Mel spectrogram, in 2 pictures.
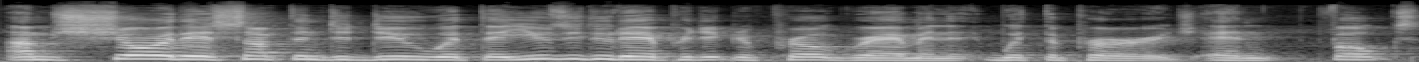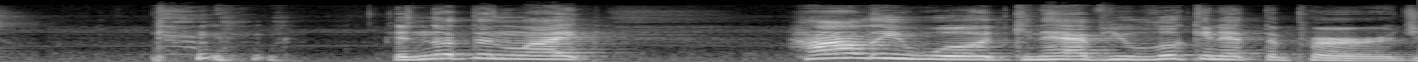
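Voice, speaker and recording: A man's voice: high voice, fairly bright tone. A man hosting a call-in show, talking casually and often repeating "all right" and "okay.". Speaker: host.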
